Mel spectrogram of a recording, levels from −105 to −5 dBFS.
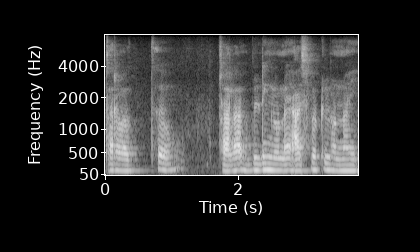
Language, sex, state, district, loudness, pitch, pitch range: Telugu, male, Andhra Pradesh, Manyam, -22 LUFS, 130 Hz, 125-140 Hz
